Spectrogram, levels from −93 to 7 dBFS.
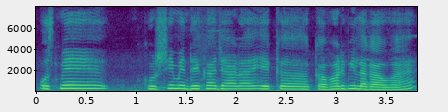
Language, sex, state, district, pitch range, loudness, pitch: Hindi, female, Bihar, Katihar, 255-290 Hz, -14 LUFS, 270 Hz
